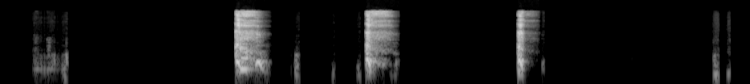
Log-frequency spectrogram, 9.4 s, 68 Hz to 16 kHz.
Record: {"three_cough_length": "9.4 s", "three_cough_amplitude": 16319, "three_cough_signal_mean_std_ratio": 0.19, "survey_phase": "beta (2021-08-13 to 2022-03-07)", "age": "45-64", "gender": "Female", "wearing_mask": "No", "symptom_none": true, "smoker_status": "Never smoked", "respiratory_condition_asthma": false, "respiratory_condition_other": false, "recruitment_source": "REACT", "submission_delay": "1 day", "covid_test_result": "Negative", "covid_test_method": "RT-qPCR", "influenza_a_test_result": "Negative", "influenza_b_test_result": "Negative"}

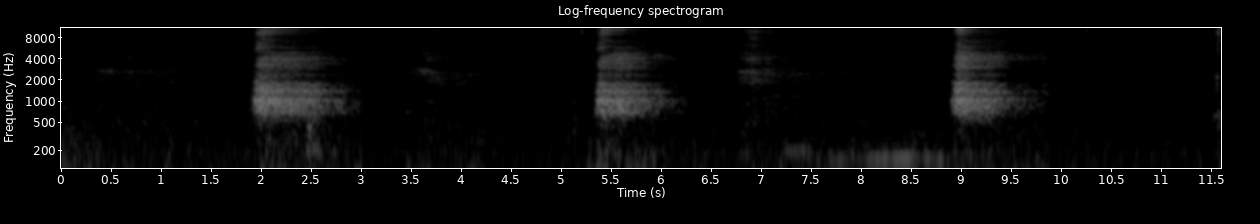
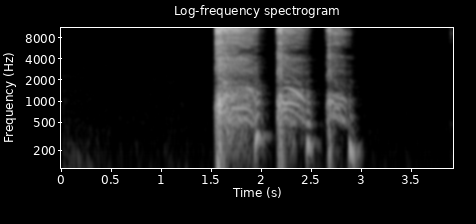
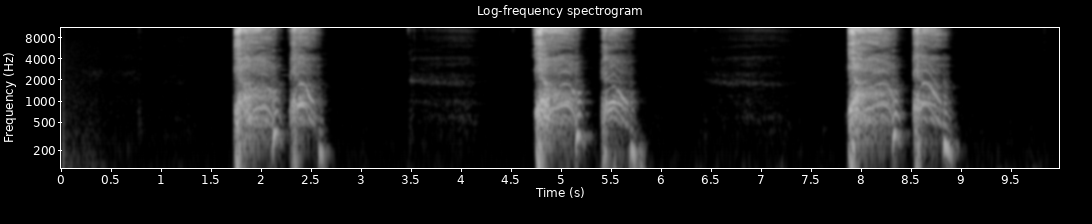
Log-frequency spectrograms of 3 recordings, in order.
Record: {"exhalation_length": "11.6 s", "exhalation_amplitude": 390, "exhalation_signal_mean_std_ratio": 0.4, "cough_length": "3.9 s", "cough_amplitude": 29358, "cough_signal_mean_std_ratio": 0.31, "three_cough_length": "10.0 s", "three_cough_amplitude": 32768, "three_cough_signal_mean_std_ratio": 0.29, "survey_phase": "alpha (2021-03-01 to 2021-08-12)", "age": "18-44", "gender": "Female", "wearing_mask": "No", "symptom_none": true, "symptom_onset": "5 days", "smoker_status": "Never smoked", "respiratory_condition_asthma": false, "respiratory_condition_other": false, "recruitment_source": "REACT", "submission_delay": "1 day", "covid_test_result": "Negative", "covid_test_method": "RT-qPCR"}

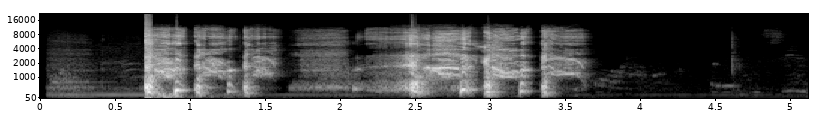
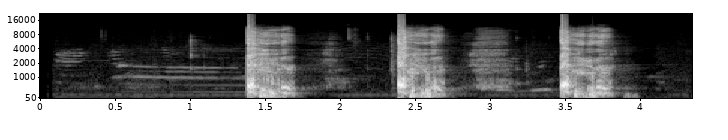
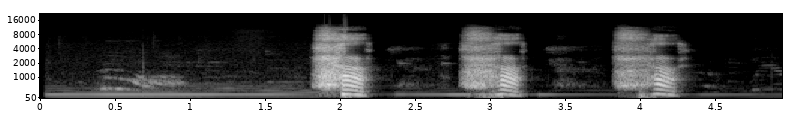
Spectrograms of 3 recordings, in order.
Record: {"cough_length": "5.1 s", "cough_amplitude": 32768, "cough_signal_mean_std_ratio": 0.39, "three_cough_length": "4.4 s", "three_cough_amplitude": 32768, "three_cough_signal_mean_std_ratio": 0.32, "exhalation_length": "4.9 s", "exhalation_amplitude": 32723, "exhalation_signal_mean_std_ratio": 0.35, "survey_phase": "beta (2021-08-13 to 2022-03-07)", "age": "18-44", "gender": "Female", "wearing_mask": "No", "symptom_cough_any": true, "symptom_runny_or_blocked_nose": true, "symptom_sore_throat": true, "symptom_abdominal_pain": true, "symptom_diarrhoea": true, "symptom_fatigue": true, "symptom_fever_high_temperature": true, "symptom_headache": true, "smoker_status": "Ex-smoker", "respiratory_condition_asthma": false, "respiratory_condition_other": false, "recruitment_source": "Test and Trace", "submission_delay": "2 days", "covid_test_result": "Positive", "covid_test_method": "ePCR"}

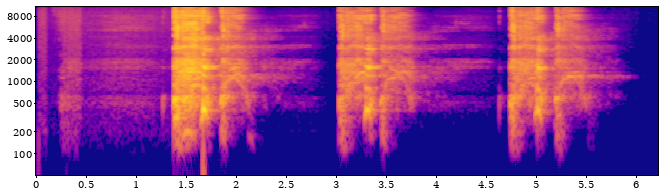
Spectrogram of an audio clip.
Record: {"three_cough_length": "6.2 s", "three_cough_amplitude": 32767, "three_cough_signal_mean_std_ratio": 0.27, "survey_phase": "beta (2021-08-13 to 2022-03-07)", "age": "45-64", "gender": "Female", "wearing_mask": "No", "symptom_none": true, "smoker_status": "Ex-smoker", "respiratory_condition_asthma": false, "respiratory_condition_other": false, "recruitment_source": "REACT", "submission_delay": "1 day", "covid_test_result": "Negative", "covid_test_method": "RT-qPCR"}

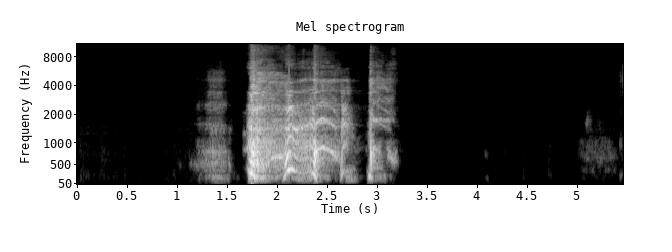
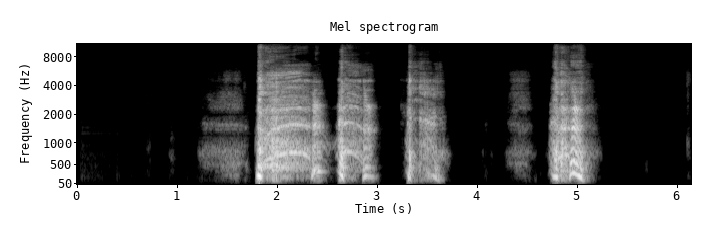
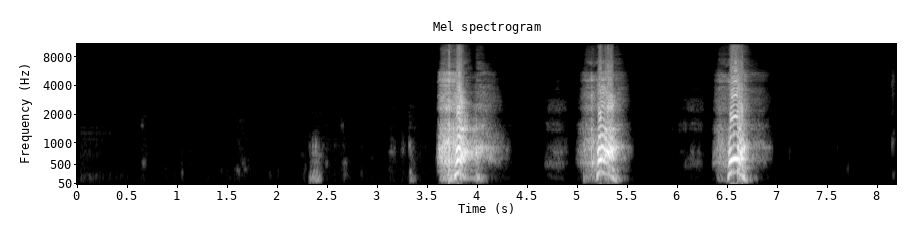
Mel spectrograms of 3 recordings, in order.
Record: {"cough_length": "5.5 s", "cough_amplitude": 32768, "cough_signal_mean_std_ratio": 0.29, "three_cough_length": "6.1 s", "three_cough_amplitude": 32768, "three_cough_signal_mean_std_ratio": 0.36, "exhalation_length": "8.2 s", "exhalation_amplitude": 32768, "exhalation_signal_mean_std_ratio": 0.25, "survey_phase": "beta (2021-08-13 to 2022-03-07)", "age": "65+", "gender": "Male", "wearing_mask": "No", "symptom_cough_any": true, "symptom_onset": "9 days", "smoker_status": "Never smoked", "respiratory_condition_asthma": false, "respiratory_condition_other": false, "recruitment_source": "REACT", "submission_delay": "1 day", "covid_test_result": "Negative", "covid_test_method": "RT-qPCR"}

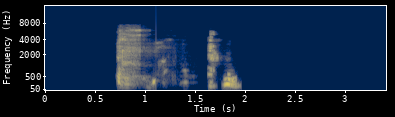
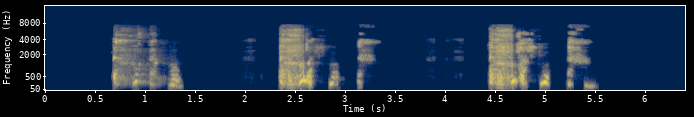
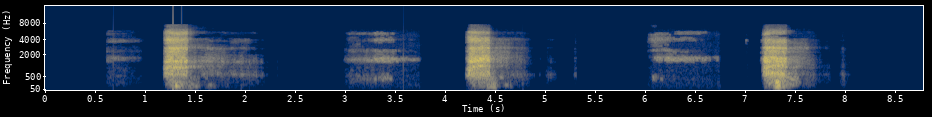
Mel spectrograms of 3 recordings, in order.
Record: {"cough_length": "3.4 s", "cough_amplitude": 15552, "cough_signal_mean_std_ratio": 0.28, "three_cough_length": "6.4 s", "three_cough_amplitude": 30941, "three_cough_signal_mean_std_ratio": 0.36, "exhalation_length": "8.8 s", "exhalation_amplitude": 29406, "exhalation_signal_mean_std_ratio": 0.27, "survey_phase": "beta (2021-08-13 to 2022-03-07)", "age": "18-44", "gender": "Female", "wearing_mask": "No", "symptom_cough_any": true, "symptom_runny_or_blocked_nose": true, "symptom_sore_throat": true, "symptom_diarrhoea": true, "symptom_fatigue": true, "symptom_headache": true, "symptom_onset": "8 days", "smoker_status": "Ex-smoker", "respiratory_condition_asthma": false, "respiratory_condition_other": false, "recruitment_source": "Test and Trace", "submission_delay": "1 day", "covid_test_result": "Negative", "covid_test_method": "RT-qPCR"}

